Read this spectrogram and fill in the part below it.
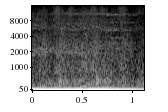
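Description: A moving train in the video game ARK: Survival Evolved rumbles loudly and close, a dense continuous roll of wheels with faint clickety-clack and no voices.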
